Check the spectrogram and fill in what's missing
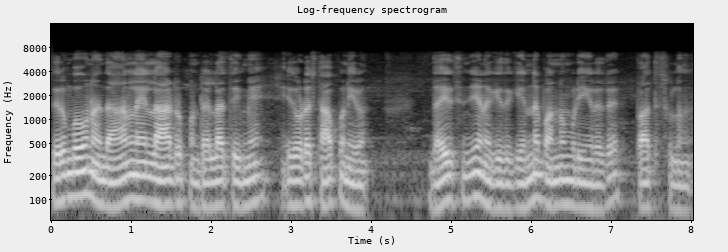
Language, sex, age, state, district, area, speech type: Tamil, male, 30-45, Tamil Nadu, Tiruchirappalli, rural, spontaneous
